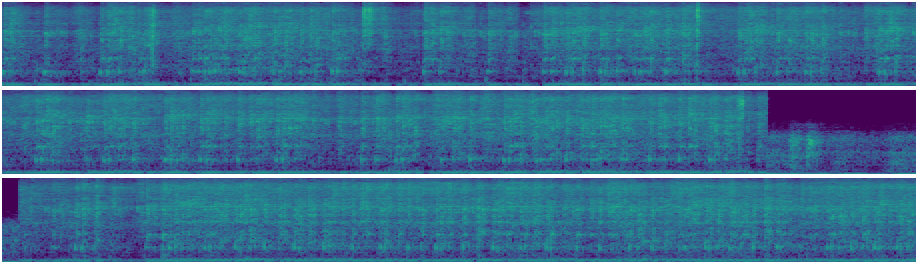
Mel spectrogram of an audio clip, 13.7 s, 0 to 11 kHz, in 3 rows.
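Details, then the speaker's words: 1961 Chevrolet Impala, base 235 six-cylinder, 3-speed manual, sitting in junkyard about 28 years, revved to clear it out; rough rumble with uneven popping and a brief dropout; owner suspects valve flutter, timing or old plug wires. "kind of sounds like a valve fluttering in there though that pop pop pop that sounds like valve to me"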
